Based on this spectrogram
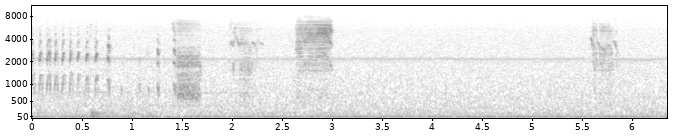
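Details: Barn owl at its nest in Riet Vell reserve, Ebro Delta, at night on 21 October 2025, with the male bringing prey. A few fast pulses, then several short, harsh, breathy hisses about a second apart, with quiet stretches between them.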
